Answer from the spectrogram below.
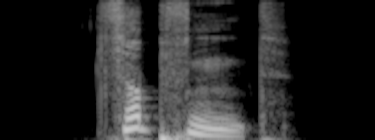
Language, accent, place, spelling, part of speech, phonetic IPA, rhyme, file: German, Germany, Berlin, zupfend, verb, [ˈt͡sʊp͡fn̩t], -ʊp͡fn̩t, De-zupfend.ogg
- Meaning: present participle of zupfen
